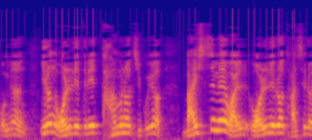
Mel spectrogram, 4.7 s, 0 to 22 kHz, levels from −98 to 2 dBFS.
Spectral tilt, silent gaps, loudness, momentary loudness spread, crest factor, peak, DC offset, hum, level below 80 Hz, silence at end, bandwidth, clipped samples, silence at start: -6 dB/octave; none; -20 LUFS; 9 LU; 16 dB; -4 dBFS; under 0.1%; none; -56 dBFS; 0 s; 17 kHz; under 0.1%; 0 s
